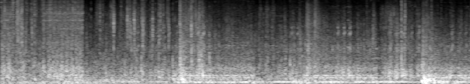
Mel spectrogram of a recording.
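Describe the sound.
Soldiers keep firing in battle, making a dense, continuous rattle of gunshots broken by heavier booms, loud throughout.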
